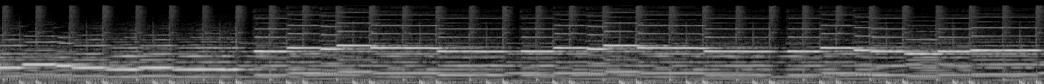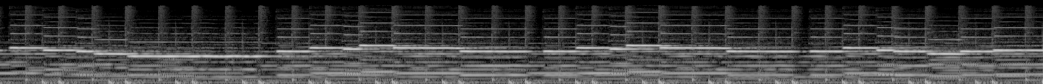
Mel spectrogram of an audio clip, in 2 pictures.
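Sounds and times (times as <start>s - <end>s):
piccolo practice track: 0.0s - 20.8s.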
